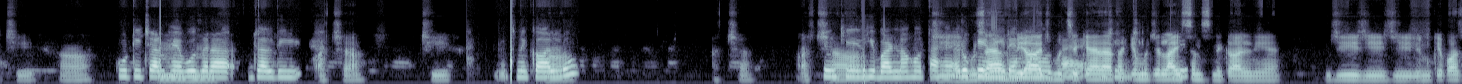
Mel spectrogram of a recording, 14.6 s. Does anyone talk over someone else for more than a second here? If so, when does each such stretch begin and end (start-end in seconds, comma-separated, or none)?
9.3-11.9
